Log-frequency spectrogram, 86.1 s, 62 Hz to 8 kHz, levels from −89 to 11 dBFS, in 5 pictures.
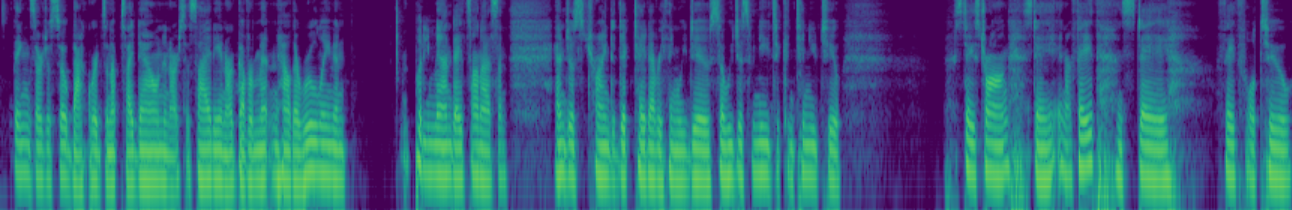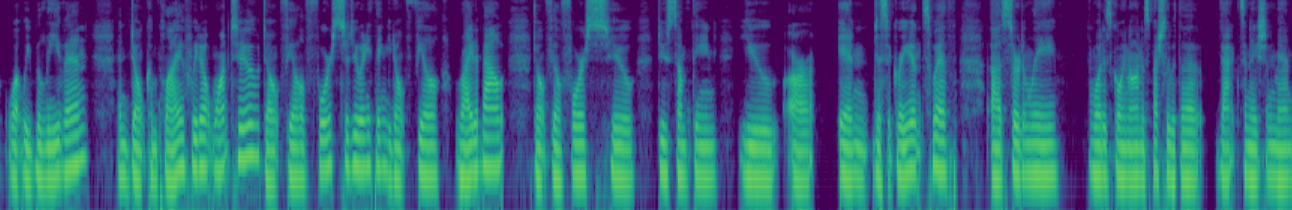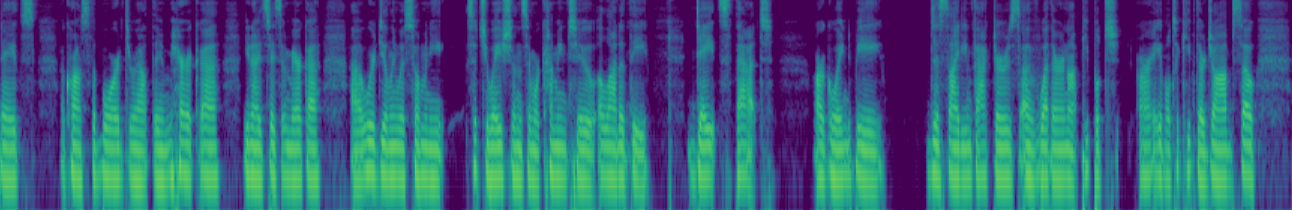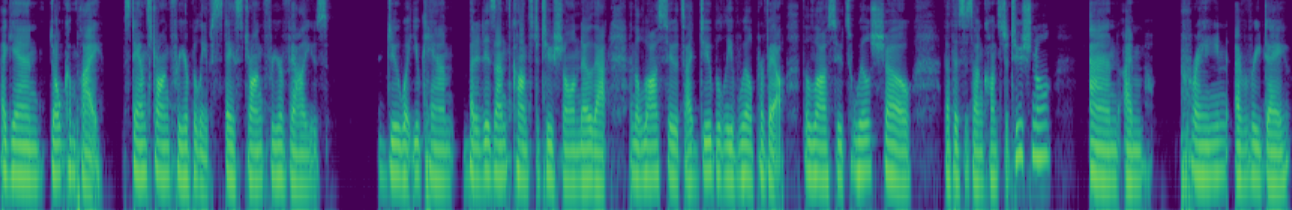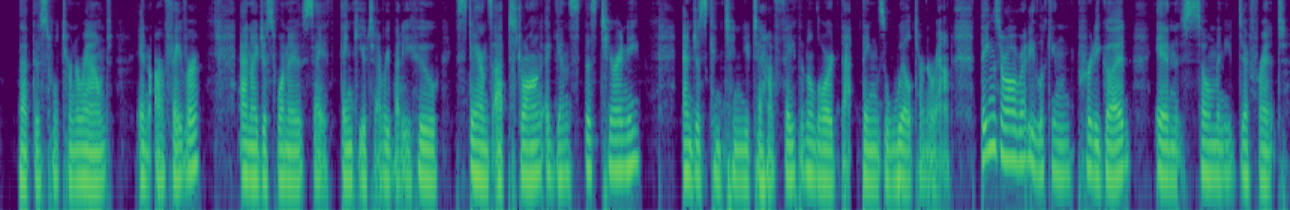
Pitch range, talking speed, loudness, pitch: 130-145 Hz, 160 wpm, -19 LUFS, 135 Hz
